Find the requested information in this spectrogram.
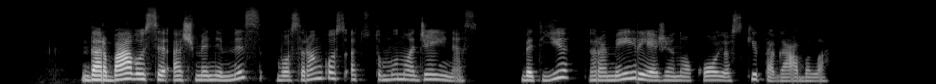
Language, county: Lithuanian, Panevėžys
